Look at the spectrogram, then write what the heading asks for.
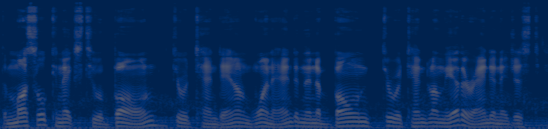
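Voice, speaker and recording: Loud, emphatic man over background noise. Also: lowish voice, fast. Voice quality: loud, carrying voice. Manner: bold, emphatic, repetitive. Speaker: presenter for a clothing company. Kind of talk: impromptu explainer on body mechanics.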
